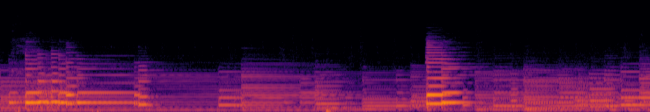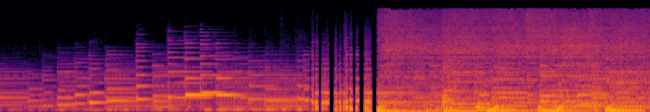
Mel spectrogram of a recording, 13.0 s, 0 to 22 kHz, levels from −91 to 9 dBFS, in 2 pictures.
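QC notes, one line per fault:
9.58–10.28 s AAC frame loss with muting: scattered faded silences totalling 384 ms, longest around 70 ms; overlapping windows fade each hole, unlike hard dropouts.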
